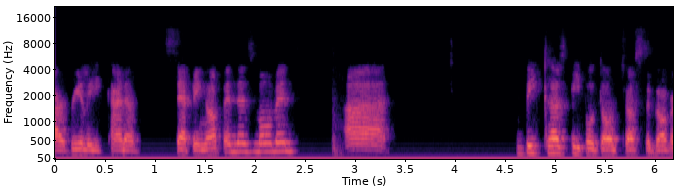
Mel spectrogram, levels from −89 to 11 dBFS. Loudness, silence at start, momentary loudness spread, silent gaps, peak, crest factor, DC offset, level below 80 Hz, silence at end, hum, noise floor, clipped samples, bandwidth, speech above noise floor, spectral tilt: -28 LUFS; 0 s; 7 LU; none; -10 dBFS; 18 dB; 1%; -66 dBFS; 0 s; none; -70 dBFS; under 0.1%; 9.8 kHz; 43 dB; -6.5 dB/octave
